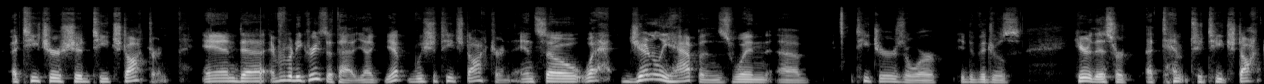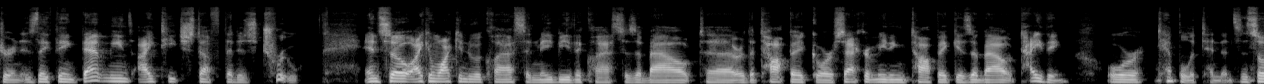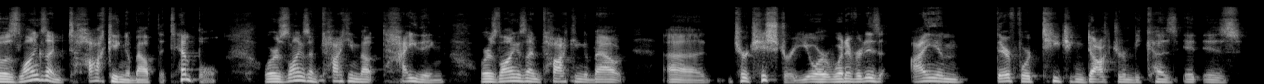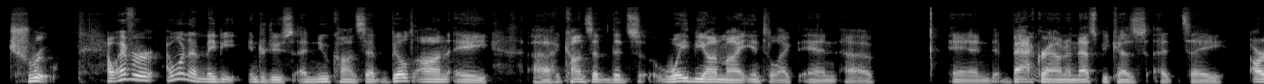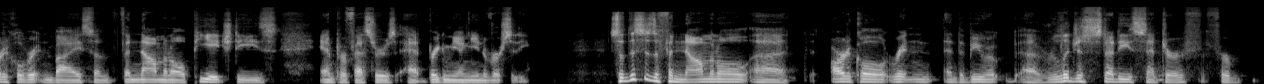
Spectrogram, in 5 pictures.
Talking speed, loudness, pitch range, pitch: 165 wpm, -19 LUFS, 105-135 Hz, 115 Hz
